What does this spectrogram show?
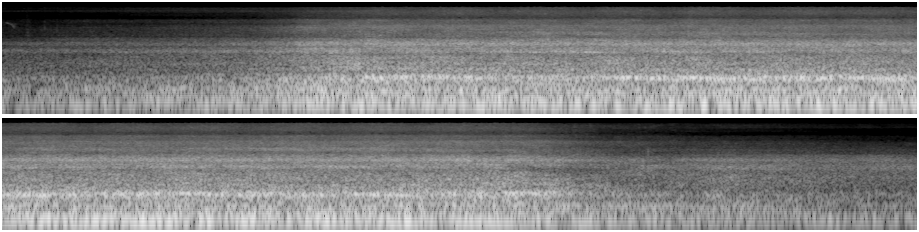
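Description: Deutsche Bahn ICE electric train passing close by: rolling wheel and air noise with a low hum that builds over the first few seconds, holds steady for about ten seconds, then fades as the train moves away.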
